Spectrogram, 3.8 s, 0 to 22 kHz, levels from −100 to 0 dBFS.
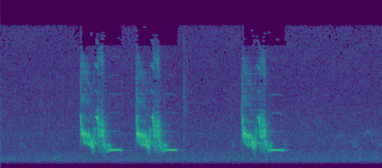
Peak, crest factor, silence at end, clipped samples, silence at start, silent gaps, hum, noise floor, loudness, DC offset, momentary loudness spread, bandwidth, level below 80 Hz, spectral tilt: -20 dBFS; 20 dB; 0.95 s; under 0.1%; 0.8 s; none; none; -62 dBFS; -33 LUFS; under 0.1%; 9 LU; 19 kHz; under -90 dBFS; 11.5 dB/octave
